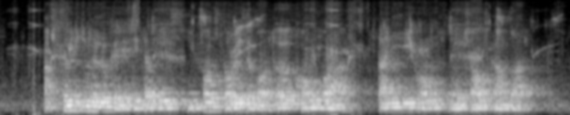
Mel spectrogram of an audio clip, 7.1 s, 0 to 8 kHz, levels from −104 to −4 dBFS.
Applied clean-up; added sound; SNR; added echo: neural separator model SepFormer DNS4.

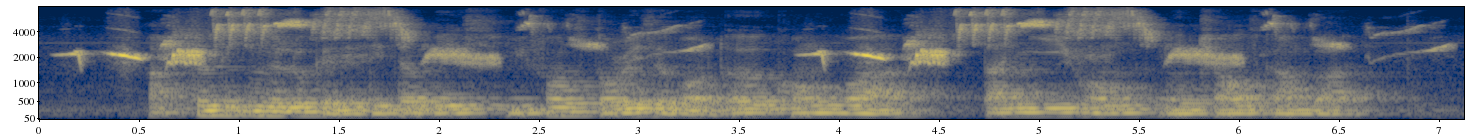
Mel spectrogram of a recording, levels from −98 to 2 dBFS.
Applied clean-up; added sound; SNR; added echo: none; Bird; -3 dB; reverberation time 0.9 s.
